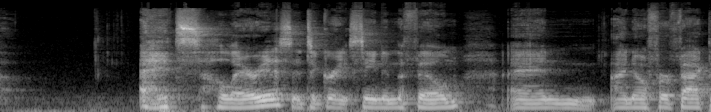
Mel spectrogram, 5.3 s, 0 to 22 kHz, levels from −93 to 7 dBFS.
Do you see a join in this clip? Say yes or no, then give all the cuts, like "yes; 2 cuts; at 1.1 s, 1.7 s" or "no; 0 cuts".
no; 0 cuts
